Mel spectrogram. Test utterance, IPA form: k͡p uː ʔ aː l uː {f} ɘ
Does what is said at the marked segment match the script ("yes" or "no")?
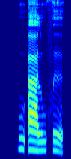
yes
